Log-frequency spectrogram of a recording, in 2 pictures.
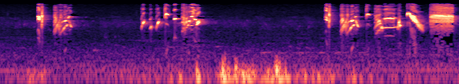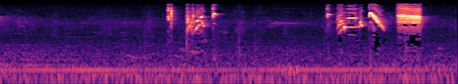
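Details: Wild-caught European goldfinch singing in bursts of bright, tinkling twitters and rapid chirps, each phrase a second or two long, separated by short silences, with a faint low hum beneath.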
